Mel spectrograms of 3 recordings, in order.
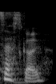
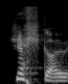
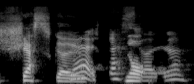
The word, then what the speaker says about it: Šeško: Let's start with Let's start with Cesco. Oh, actually, guys, it's it's Benjamin. Benjamin Shesho is how you pronounce his name. People have been saying to me for weeks on podcasts when I've been saying Chesco.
